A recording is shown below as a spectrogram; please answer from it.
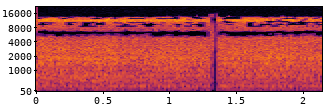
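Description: Steady, loud rushing noise of a parked jet airliner on the apron, its engines or auxiliary power unit running, with a brief drop a little over a second in.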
